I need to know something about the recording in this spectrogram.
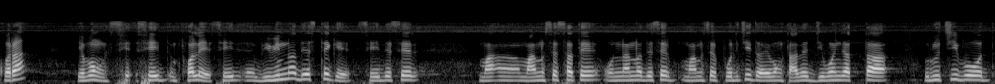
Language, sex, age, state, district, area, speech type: Bengali, male, 30-45, West Bengal, Paschim Medinipur, rural, spontaneous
